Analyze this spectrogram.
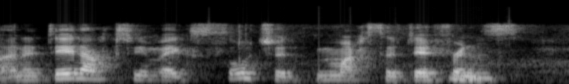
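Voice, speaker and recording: An Irish accent marks this man's fairly high voice, which has ordinary pitch variation. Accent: broad Irish (hosts call it UK accent). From Ireland, Dublin. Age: 30s. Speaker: drag queen. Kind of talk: casual interview.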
